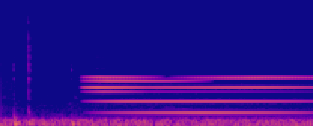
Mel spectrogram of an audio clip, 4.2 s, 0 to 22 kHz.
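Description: Max/MSP additive synthesizer note: a 329.6 Hz sine fundamental plus sine partials at inharmonic ratios of about 2.1, 3.4, 4.2 and 5.4, each under its own envelope. It starts about a second in and holds steady, with one upper partial dropping out partway through while the others ring on.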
